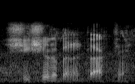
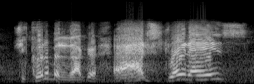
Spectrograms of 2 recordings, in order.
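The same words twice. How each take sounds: First: Low, soft parental disappointment; quiet regret. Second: Frustrated protest. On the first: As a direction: say it under your breath with regret. Father regretting daughter's career. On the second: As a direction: build louder and higher in parental frustration. Father protesting daughter's wasted potential. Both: Acted.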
